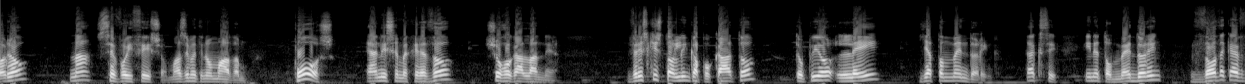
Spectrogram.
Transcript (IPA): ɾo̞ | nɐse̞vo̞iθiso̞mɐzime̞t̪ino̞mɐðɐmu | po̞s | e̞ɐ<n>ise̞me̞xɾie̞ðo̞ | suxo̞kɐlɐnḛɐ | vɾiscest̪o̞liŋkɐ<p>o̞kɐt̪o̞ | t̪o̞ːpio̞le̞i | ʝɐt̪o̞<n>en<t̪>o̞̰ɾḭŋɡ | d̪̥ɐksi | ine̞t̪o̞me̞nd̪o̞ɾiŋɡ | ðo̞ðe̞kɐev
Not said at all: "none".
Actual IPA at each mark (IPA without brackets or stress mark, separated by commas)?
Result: n, p, m, d̪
